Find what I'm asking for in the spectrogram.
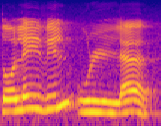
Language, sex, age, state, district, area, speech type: Tamil, female, 30-45, Tamil Nadu, Cuddalore, urban, read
